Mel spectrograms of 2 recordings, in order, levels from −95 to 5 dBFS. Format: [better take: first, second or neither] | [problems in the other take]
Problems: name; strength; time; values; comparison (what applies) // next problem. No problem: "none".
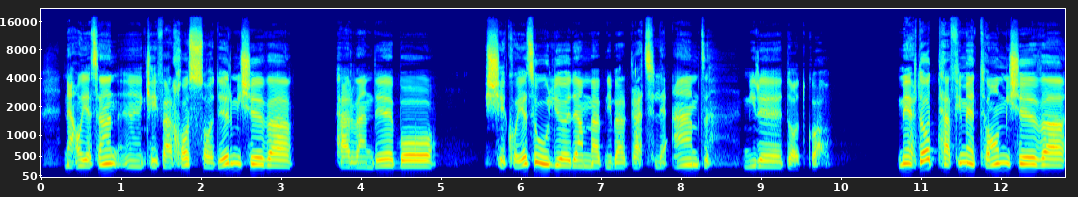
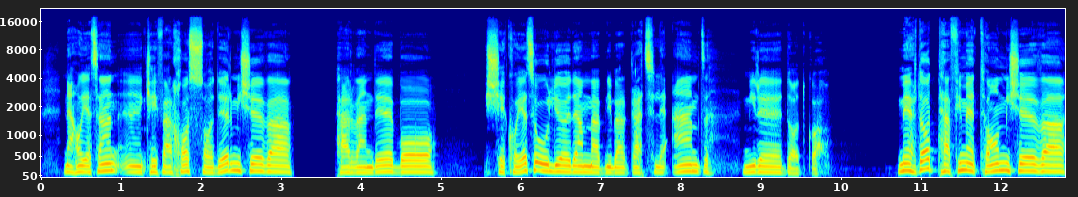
second | thin; very; fading below 300 Hz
